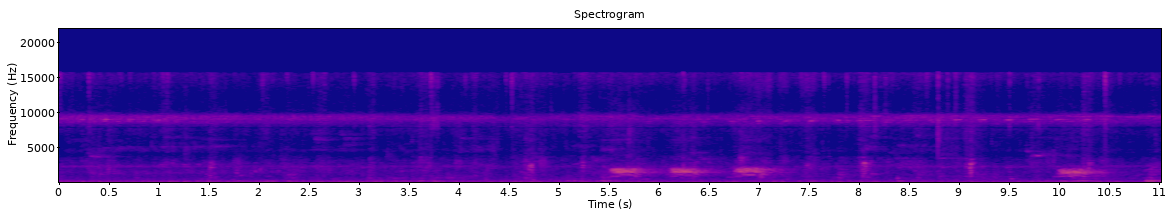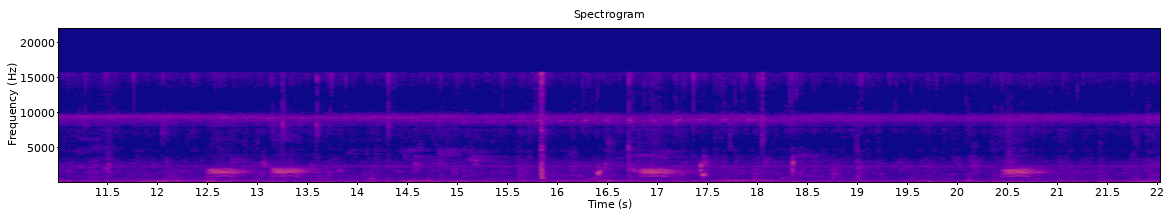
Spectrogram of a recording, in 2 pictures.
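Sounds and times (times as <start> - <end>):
bird cawing harshly: 20.4 - 20.9.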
